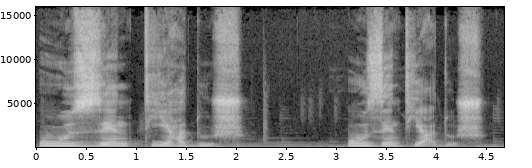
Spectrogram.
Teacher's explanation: So we can run these two words together with the Z sound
